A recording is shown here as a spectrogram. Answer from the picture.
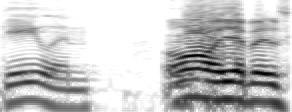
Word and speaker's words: Galen: the american side mr galen rupp won gallon gallon gallon cars can't get past calling him gallon because of the way it's spelled like g-a-l-e-n gallon gallon gate yeah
